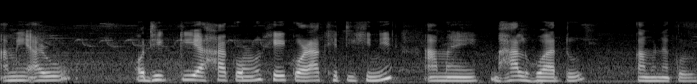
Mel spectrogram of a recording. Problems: constant background noise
